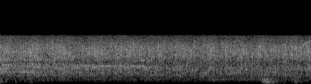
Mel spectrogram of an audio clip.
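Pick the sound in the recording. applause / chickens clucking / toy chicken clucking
applause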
